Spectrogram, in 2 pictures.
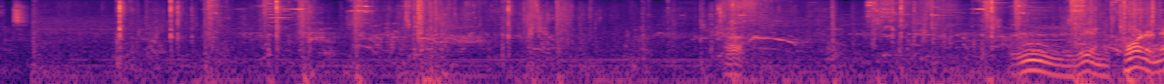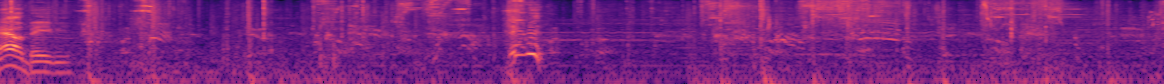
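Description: Blows and clashes from a game fight thud and crack.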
